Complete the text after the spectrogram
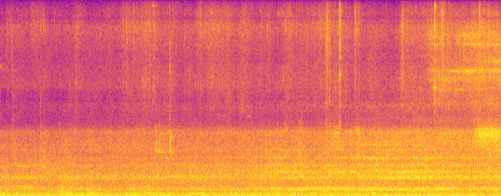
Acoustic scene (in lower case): subway train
